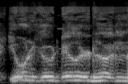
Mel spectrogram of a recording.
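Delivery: a high, goofy buddy's invite; high mock friend voice.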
